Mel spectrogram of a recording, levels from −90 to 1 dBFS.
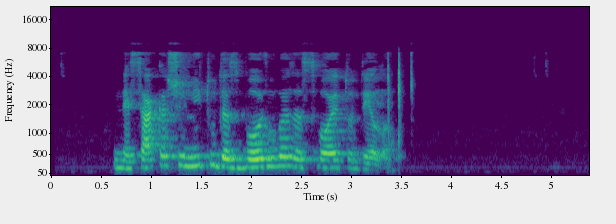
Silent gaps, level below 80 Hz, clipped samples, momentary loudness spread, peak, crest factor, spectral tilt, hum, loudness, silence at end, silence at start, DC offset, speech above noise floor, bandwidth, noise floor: none; -68 dBFS; under 0.1%; 12 LU; -6 dBFS; 20 dB; -5 dB/octave; none; -24 LUFS; 1.85 s; 0.65 s; under 0.1%; 52 dB; 7.6 kHz; -76 dBFS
